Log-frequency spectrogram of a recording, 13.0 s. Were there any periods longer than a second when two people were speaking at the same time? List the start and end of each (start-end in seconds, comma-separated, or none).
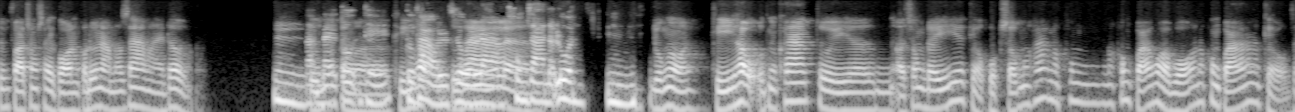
3.1-5.4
